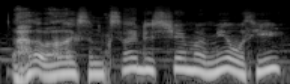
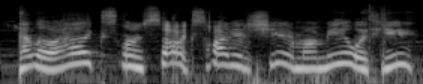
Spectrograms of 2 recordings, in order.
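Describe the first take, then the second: First: It is said in the speaker's normal voice. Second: It is said in Daisy's character voice.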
